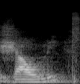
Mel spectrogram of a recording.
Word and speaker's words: joule: Se escreve joule, né? Se pronuncia joule, que é referente ao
